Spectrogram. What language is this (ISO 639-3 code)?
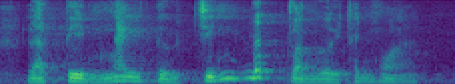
vie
